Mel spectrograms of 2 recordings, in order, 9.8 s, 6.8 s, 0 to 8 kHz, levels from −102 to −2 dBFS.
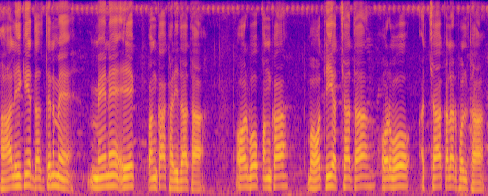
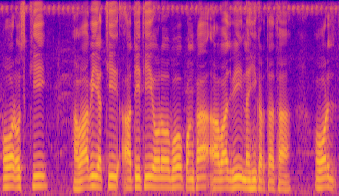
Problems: background sounds at intervals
